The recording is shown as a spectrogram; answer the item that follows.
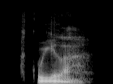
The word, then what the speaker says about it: Aquila: The constellation name Aquila is pronounced Aquila.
